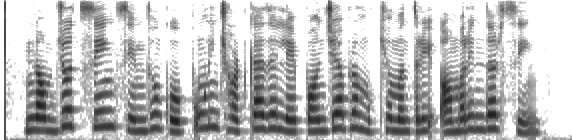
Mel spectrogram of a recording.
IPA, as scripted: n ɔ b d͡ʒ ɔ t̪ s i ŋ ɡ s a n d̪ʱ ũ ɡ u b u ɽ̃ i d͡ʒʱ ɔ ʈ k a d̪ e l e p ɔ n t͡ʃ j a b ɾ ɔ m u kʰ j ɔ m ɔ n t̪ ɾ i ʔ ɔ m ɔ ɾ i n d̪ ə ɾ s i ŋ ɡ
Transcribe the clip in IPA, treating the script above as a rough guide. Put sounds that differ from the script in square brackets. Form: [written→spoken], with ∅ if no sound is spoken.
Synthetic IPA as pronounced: n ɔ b d͡ʒ [ɔ→o] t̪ s i ŋ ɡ s [a→i] n d̪ʱ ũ [ɡ→k] u [b→p] u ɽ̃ i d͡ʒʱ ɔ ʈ k a d̪ e l e p ɔ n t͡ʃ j a b ɾ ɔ m u kʰ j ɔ m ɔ n t̪ ɾ i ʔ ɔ m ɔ ɾ i n d̪ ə ɾ s i ŋ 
